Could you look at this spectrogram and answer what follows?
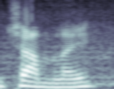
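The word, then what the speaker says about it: Cholmondeley: Sam yeah, and when I say his name, I am saying it correctly, by the way. Sam Chumley. And there's a lot of letters there that don't really contribute much to the.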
